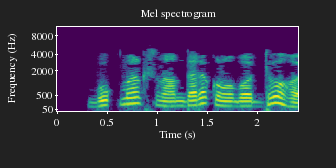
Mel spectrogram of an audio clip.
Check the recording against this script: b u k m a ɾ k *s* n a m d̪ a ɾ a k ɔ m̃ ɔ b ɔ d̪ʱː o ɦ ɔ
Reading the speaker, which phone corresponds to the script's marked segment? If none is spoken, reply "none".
s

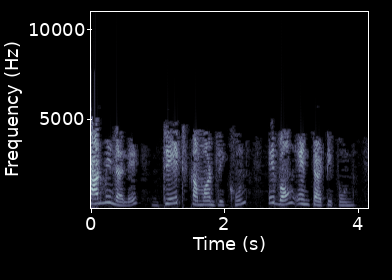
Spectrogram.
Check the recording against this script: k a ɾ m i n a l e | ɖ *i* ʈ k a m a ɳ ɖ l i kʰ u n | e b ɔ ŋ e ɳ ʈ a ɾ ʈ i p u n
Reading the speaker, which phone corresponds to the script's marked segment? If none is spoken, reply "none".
e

